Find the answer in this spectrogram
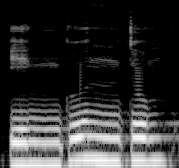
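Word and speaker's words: إِنْ كُنْتُمْ: In kuntum, in kuntum seperti itu. Cara membacanya harus seperti itu. In kuntum. Mengapa dibaca seperti itu? Karena ini dihukumi ikhfa. Ikhfa harus cara membacanya dengan samar dan berdengung.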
